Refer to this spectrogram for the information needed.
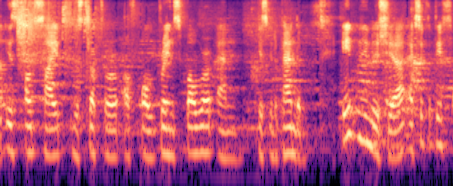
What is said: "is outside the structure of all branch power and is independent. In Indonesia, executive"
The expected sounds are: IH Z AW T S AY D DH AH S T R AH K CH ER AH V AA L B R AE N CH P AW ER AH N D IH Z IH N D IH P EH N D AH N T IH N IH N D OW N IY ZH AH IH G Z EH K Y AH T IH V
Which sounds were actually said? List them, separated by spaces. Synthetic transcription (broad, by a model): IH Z AW T S AY D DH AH S T R AH K CH ER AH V AA L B R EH N S P AW ER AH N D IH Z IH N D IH P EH N D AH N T IH N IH N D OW N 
